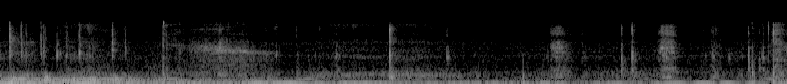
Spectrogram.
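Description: Rapid, uneven keystrokes on a computer keyboard during Kotlin Android coding, close and fairly steady, with occasional louder key taps and no talking.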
